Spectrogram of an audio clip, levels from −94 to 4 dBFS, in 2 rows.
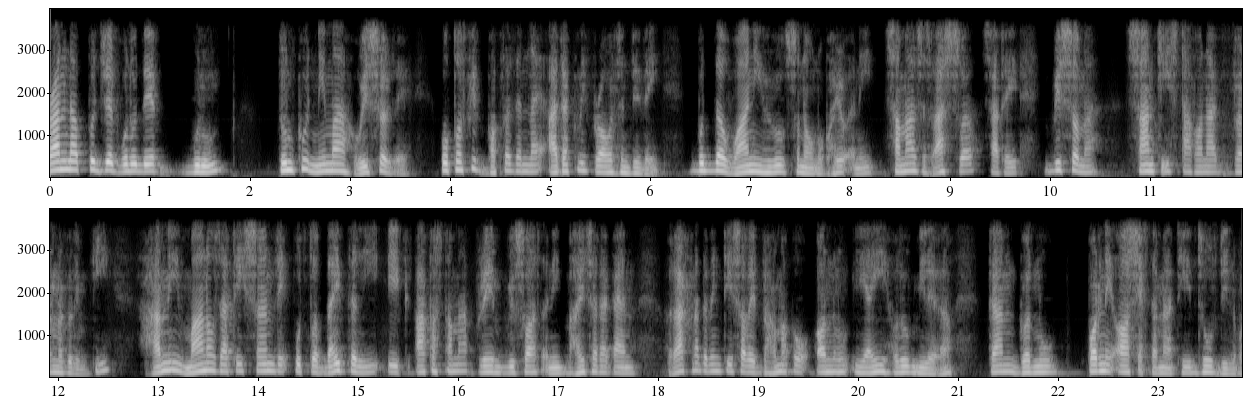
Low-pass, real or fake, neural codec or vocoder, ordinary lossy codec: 3.6 kHz; fake; codec, 16 kHz, 0.5 kbps, X-Codec, HuBERT features, trained on LibriSpeech; none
